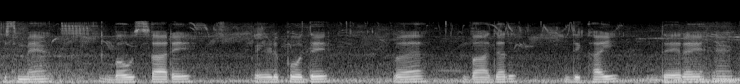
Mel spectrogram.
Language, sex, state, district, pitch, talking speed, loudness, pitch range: Hindi, male, Rajasthan, Jaipur, 120 Hz, 90 wpm, -17 LUFS, 115-135 Hz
